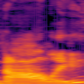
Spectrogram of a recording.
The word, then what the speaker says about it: gnarly: tree my favorite kind I also like saying gnarled and gnarly because they got a silent G and they're not the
